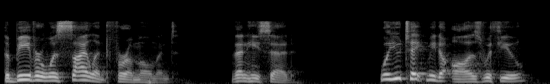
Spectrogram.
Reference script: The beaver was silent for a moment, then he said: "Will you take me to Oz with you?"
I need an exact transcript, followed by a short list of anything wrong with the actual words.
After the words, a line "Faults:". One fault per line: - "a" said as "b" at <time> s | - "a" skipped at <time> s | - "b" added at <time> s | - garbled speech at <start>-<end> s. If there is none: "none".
The beaver was silent for a moment, then he said: "Will you take me to Oz with you?"
Faults:
none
